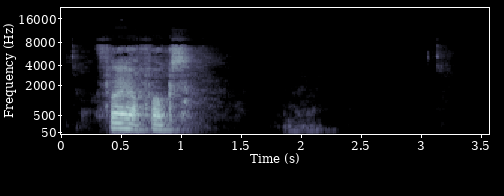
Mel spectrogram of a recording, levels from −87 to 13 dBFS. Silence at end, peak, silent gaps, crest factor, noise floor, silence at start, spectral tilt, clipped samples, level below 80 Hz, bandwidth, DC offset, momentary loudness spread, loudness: 2.5 s; -2 dBFS; none; 20 dB; -60 dBFS; 0.3 s; -4 dB/octave; under 0.1%; -66 dBFS; 9.2 kHz; under 0.1%; 18 LU; -16 LUFS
